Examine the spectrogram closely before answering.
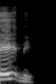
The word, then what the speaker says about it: Anthony: close to saying that the way you do the way we do it here in in New York, right? It's Anthony, right? So here she was trying to elevate it, right? And that's my cousin Anthony. You know that that's it. Now it's Anthony. It's Tony, right? But hey yo, I'm going to Anony's house.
